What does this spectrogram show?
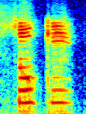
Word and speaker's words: Suki: Suki, Coochie. Say it with me. Suki, Coochie. Suki Coochie. Suki rhymes with Coochie.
